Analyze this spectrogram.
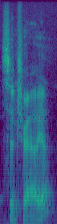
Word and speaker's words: Centralia: Did I pronounce it correctly? Centralia?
